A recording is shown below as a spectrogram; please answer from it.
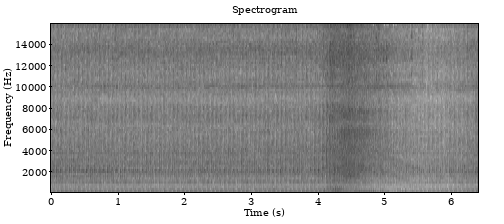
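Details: Motorcycle at choked idle: uneven idle, about four pulses a second, with light clatter; bearing-like whir heard with clutch engaged that disappears when clutch lever pulled in; cause unknown, clutch believed not stuck.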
